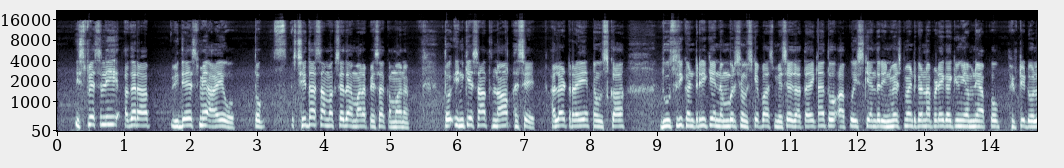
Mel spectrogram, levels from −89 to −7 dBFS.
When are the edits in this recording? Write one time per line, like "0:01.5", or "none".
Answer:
0:08.0
0:11.4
